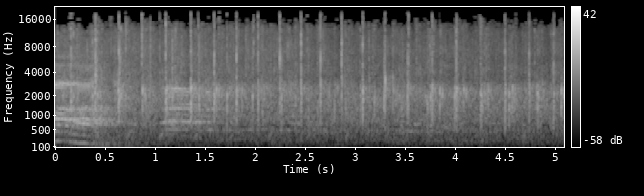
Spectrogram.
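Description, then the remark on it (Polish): An audience claps steadily at the end of a talk, a dense patter of many hands that stays fairly even, with a brief voice near the start before the applause carries on alone. “Brawa!”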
